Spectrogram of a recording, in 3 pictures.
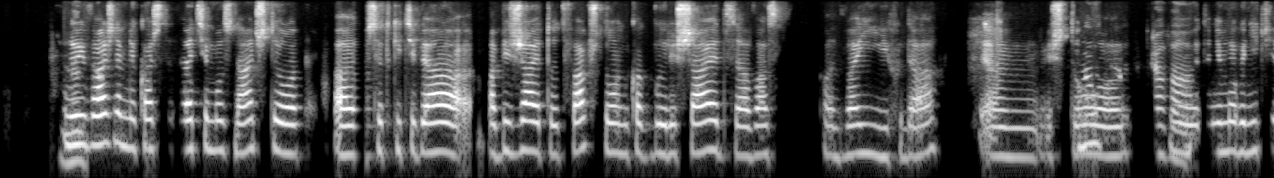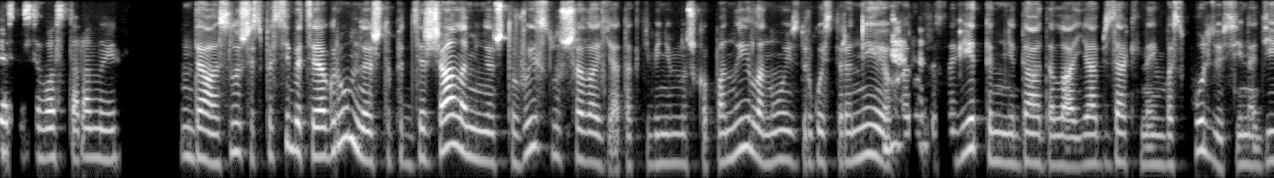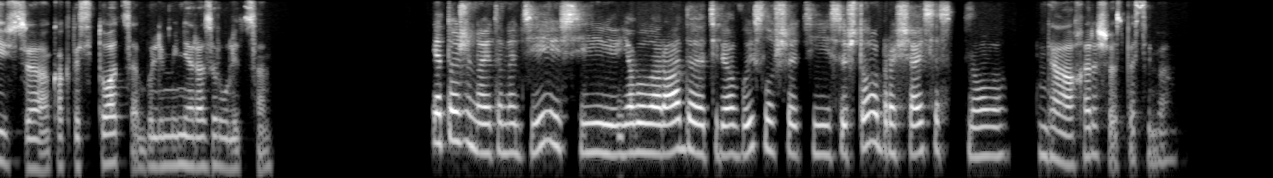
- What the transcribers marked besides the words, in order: laughing while speaking: "Да"
- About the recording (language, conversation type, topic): Russian, advice, Как понять, совместимы ли мы с партнёром, если у нас разные жизненные приоритеты?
